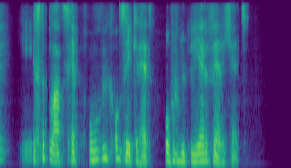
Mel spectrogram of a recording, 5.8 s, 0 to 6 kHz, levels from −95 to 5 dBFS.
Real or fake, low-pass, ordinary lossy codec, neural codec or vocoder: fake; 5.4 kHz; AAC, 24 kbps; codec, 16 kHz, about 1 kbps, DyCAST, with the encoder's durations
